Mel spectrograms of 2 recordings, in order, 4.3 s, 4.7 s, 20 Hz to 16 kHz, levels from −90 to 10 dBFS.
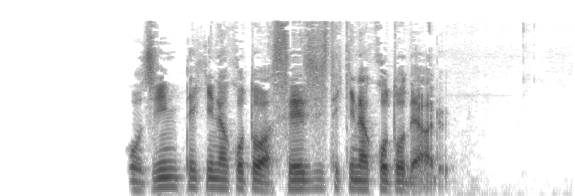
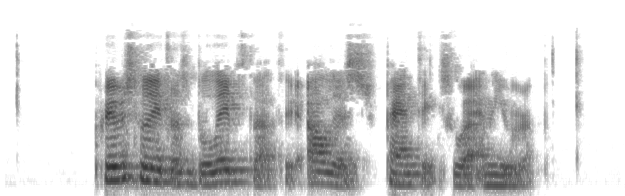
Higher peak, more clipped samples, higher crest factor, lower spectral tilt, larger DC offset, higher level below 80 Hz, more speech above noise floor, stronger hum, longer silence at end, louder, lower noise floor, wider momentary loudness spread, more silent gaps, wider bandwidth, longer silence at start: about the same, -2 dBFS vs -2 dBFS; neither; about the same, 22 dB vs 20 dB; second, -3 dB/octave vs -4.5 dB/octave; neither; about the same, -66 dBFS vs -70 dBFS; second, 47 dB vs 65 dB; neither; first, 1 s vs 0.7 s; about the same, -21 LUFS vs -20 LUFS; second, -68 dBFS vs -85 dBFS; about the same, 9 LU vs 11 LU; neither; first, 11.5 kHz vs 9.4 kHz; first, 0.95 s vs 0.7 s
